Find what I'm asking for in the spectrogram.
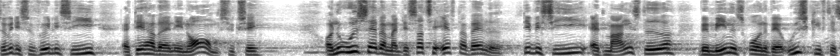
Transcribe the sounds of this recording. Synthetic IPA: sɒ̽ʋe̝d̥iseføllisiːʔæd̥e̝hɑ̈ʋæːɐðˠene̝nɒ̰ːmsyɡ̥se̝ | ɒ̽nuuð̞ˠseɾɐmænd̥e̝sɒ̽t͡sʰe̝lʔefd̥ɐʋæl̰ð̞̩ˠd̥e̝ʋe̝siːʔæd̥mɑ̈ŋəsd̥eːð̞ˠɐʋe̝me̝ːnesʁɔðˠn̩əʋæːɐʔuðˠsɡ̥ifd̥ə

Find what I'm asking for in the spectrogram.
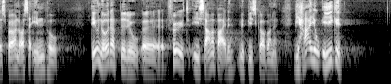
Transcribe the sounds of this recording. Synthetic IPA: sb̥ɶɐnɒ̽sæɐʔe̝n̩pʰɒ̽ | d̥e̝æɐjo̝nɔ̽ːð̩ˠd̥ɑ̈b̥le̝o̝fø̰ːd̥isɑ̈mɑ̈ːb̥ɑ̈ɪ̰d̥əmeb̥isɡ̥ɒ̽b̥ɐnəʋihɑ̈jo̝ʔe̝ɡ̥ə

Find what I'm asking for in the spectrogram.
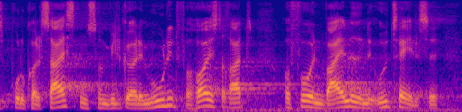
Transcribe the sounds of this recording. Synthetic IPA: spʰʁo̝t͡sʰo̝kʰɒ̽lsɑ̈ɪsd̥n̩sɒ̽mʋe̝lɡ̥ɶːɐɾe̝muːlid̥fɒ̽ɦɒ̽ɪ̰sd̥əʁɑ̈d̥ | ɒ̽fɔ̰̽ːe̝nʋɑ̈ɪle̝ːð̞ˠnəʔuðˠt͡sʰɛ̰ːɪl̩sə

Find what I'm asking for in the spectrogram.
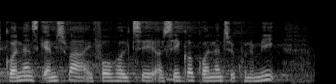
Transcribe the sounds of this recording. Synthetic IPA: ɡ̥ʁɶnlæn̰sɡ̥ænsʋɑ̰̈ːifɒːɦɒ̽l̰t͡sʰe̝lʔɒse̝ɡ̥ʁɐɡ̥ʁɶnlænsøkʰo̝no̝mḭː

